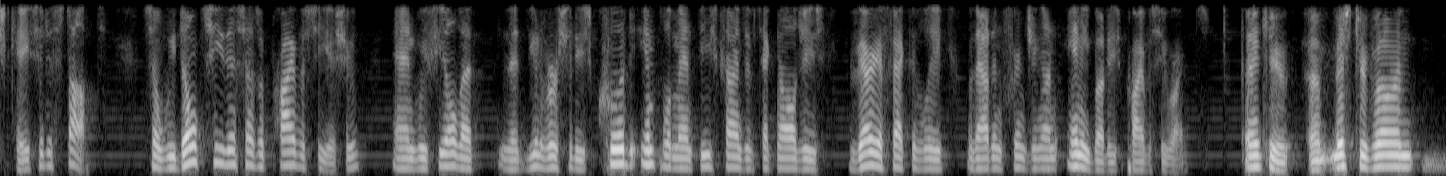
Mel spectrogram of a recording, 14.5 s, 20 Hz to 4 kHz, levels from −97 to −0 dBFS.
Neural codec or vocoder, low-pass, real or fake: none; 3.6 kHz; real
